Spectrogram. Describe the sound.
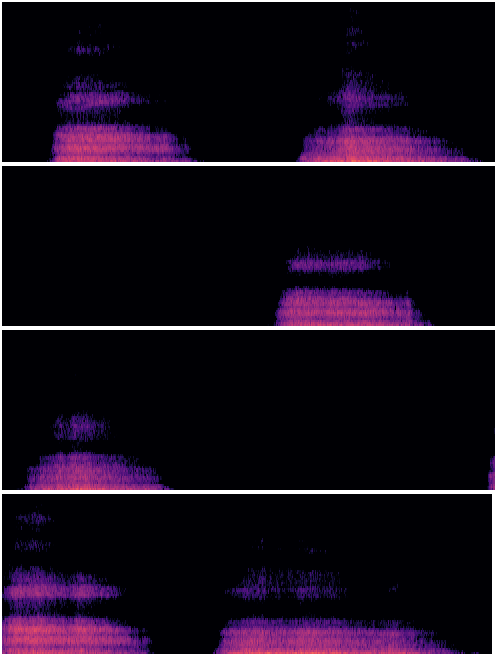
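A woman breathes slowly in place of a lullaby: six long, soft, sighing breaths spaced by quiet pauses, calm and regular.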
